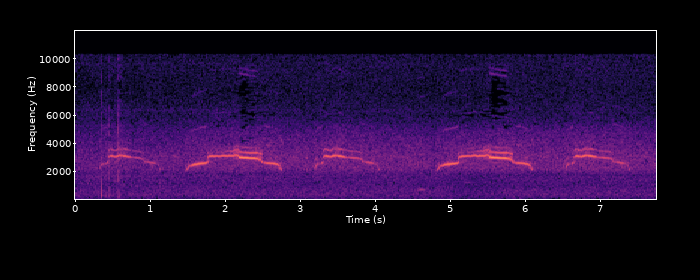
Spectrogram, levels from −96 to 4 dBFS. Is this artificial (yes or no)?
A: no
